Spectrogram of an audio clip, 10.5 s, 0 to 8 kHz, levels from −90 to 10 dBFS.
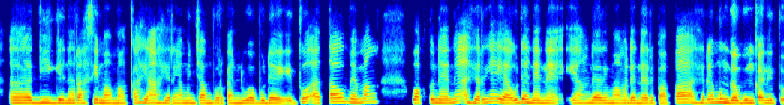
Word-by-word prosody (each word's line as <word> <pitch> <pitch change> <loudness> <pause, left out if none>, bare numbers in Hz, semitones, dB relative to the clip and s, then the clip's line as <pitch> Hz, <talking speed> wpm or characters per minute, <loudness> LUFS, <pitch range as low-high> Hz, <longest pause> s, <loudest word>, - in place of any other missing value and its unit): eee, 210 -1 +4
di 205 +2 0 0.2
generasi 210 -1 +1
mamahkah 190 +1 -2
yang 225 -4 0
akhirnya 195 -1 -2
mencampurkan 190 -1 -2
2 195 0 +3
budaya 190 -2 +2
itu? 185 +10 -4
Atau 285 +4 0 0.2
memang 275 +5 -1 0.5
waktu 225 0 0
nenek? 225 +5 0
Akhirnya 235 +2 0
ya 230 -4 +3
udah, 240 +3 +2
nenek 205 -1 -2
yang 205 0 -4
dari 195 0 +3
mama 195 +1 -2
dan 200 0 +2
dari 190 0 0
papa, 190 +7 0
akhirnya 215 +3 -1
menggabungkan 205 -3 +3
itu? 210 +1 -4
205 Hz, 155 wpm, -16 LUFS, 195-225 Hz, 0.5 s, eee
